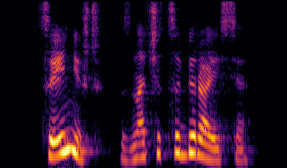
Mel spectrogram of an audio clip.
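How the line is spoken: Commanding order. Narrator (Russian): командным голосом приказала Наташа

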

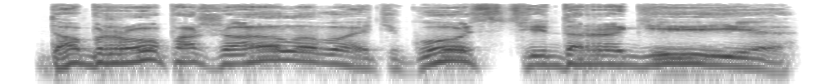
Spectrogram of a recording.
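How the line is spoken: Growling. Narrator (Russian): Скорее прорычал, чем сказал старший из вергов

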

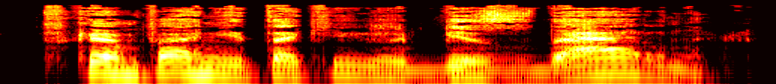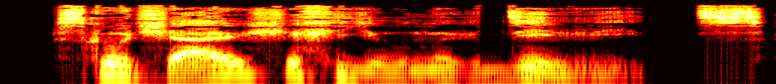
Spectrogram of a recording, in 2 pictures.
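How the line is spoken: Laughing. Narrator (Russian): рассмеялась Кадиша

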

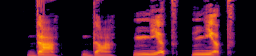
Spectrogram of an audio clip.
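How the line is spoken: Crisp, clipped. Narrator (Russian): отчеканила я

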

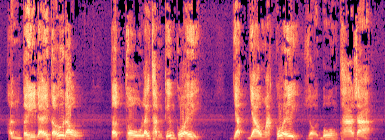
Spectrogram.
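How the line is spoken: Old man shouting orders. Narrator (Vietnamese): lão thét gọi thuộc hạ

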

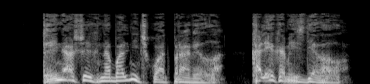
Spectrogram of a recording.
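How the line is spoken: Leader growling. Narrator (Russian): рыкнул главарь

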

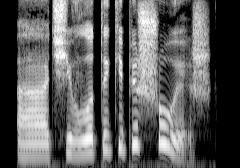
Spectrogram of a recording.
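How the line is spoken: Almost tender. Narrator (Russian): почти нежно спрашивает Белый

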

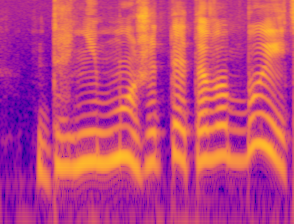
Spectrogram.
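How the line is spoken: Exclaimed. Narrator (Russian): воскликнул Санька

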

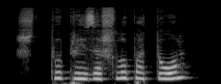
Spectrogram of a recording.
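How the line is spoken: Trembling voice. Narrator (Russian): дрожащим голосом спросила Оля

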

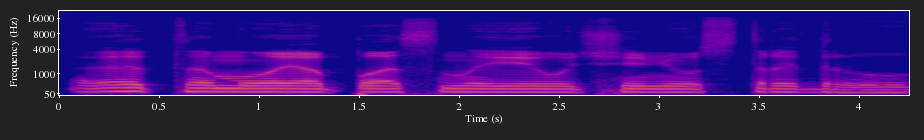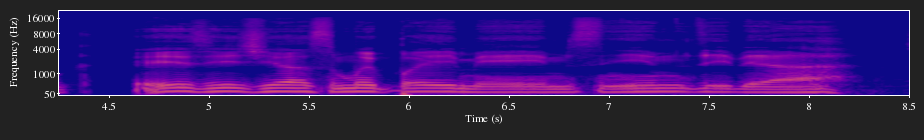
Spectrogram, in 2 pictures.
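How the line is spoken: Low menacing voice. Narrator (Russian): сказал маньяк низким голосом

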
